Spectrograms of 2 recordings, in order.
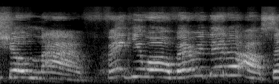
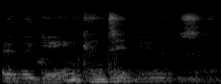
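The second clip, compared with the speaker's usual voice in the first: very quiet, hushed, eerie, creepy put-on voice; 23 dB quieter than usual. Announcing that the game continues: put-on creepy voice. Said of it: "that was a creepy voice".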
